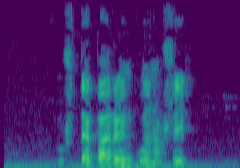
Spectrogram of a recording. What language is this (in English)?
Matsés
